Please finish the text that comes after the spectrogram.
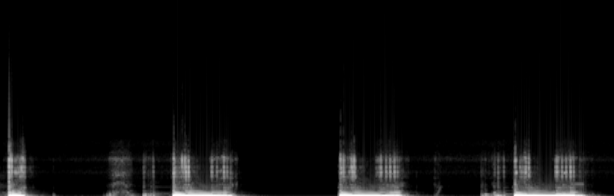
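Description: A bass guitar plays a simple chorus riff in short, loud, gritty low phrases, each repeated after a brief pause, with fainter plucked notes in between and no voices.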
